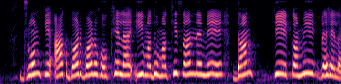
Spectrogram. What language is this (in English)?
Bhojpuri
